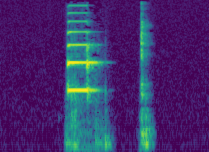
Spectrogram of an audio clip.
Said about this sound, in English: And we have noise. So that means the air fryer chicken's gone on.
